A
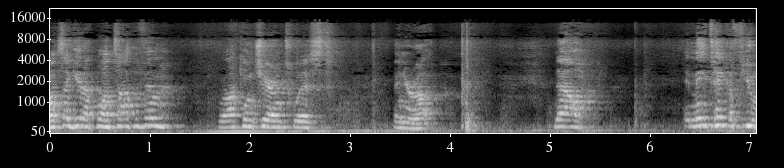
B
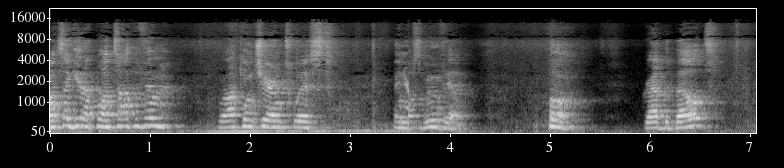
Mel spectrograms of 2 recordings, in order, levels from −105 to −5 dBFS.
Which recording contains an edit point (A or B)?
B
